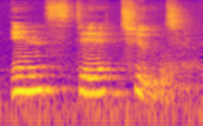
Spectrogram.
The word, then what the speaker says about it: institute: sounds, Perkins, two syllables, institute. Institute, institute. Three syllables, three sounds. And this E on the end is silent. We don't pronounce this E. This is a silent E.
